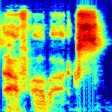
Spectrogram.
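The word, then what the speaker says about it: f(x): the f within parenthesis with the x is pronounced f of x now there's nothing special about f could you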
